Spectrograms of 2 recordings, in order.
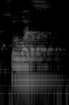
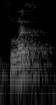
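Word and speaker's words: psoas: هنبدأ في العضلات اللي ديرايف فروم أبدومين أند بيلفس، وأولهم العضلة الضخمة المهمة ديت اللي اسمها سواس ميجر ماسل. البي ما بتتنطقش، سواس ميجر ماسل.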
